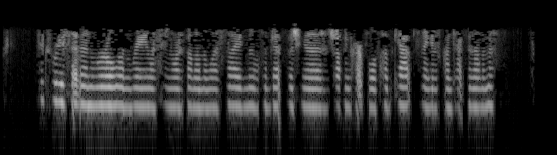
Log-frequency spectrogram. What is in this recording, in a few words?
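Tempe Police Department, scanner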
